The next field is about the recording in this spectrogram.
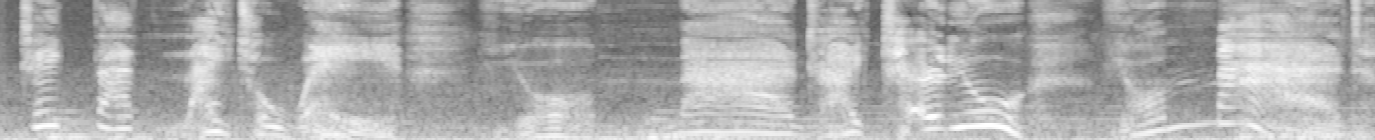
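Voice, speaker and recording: Over clear background noise, a man talks at a very slow pace with long, frequent pauses. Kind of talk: 1940s radio acting. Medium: audio drama.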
